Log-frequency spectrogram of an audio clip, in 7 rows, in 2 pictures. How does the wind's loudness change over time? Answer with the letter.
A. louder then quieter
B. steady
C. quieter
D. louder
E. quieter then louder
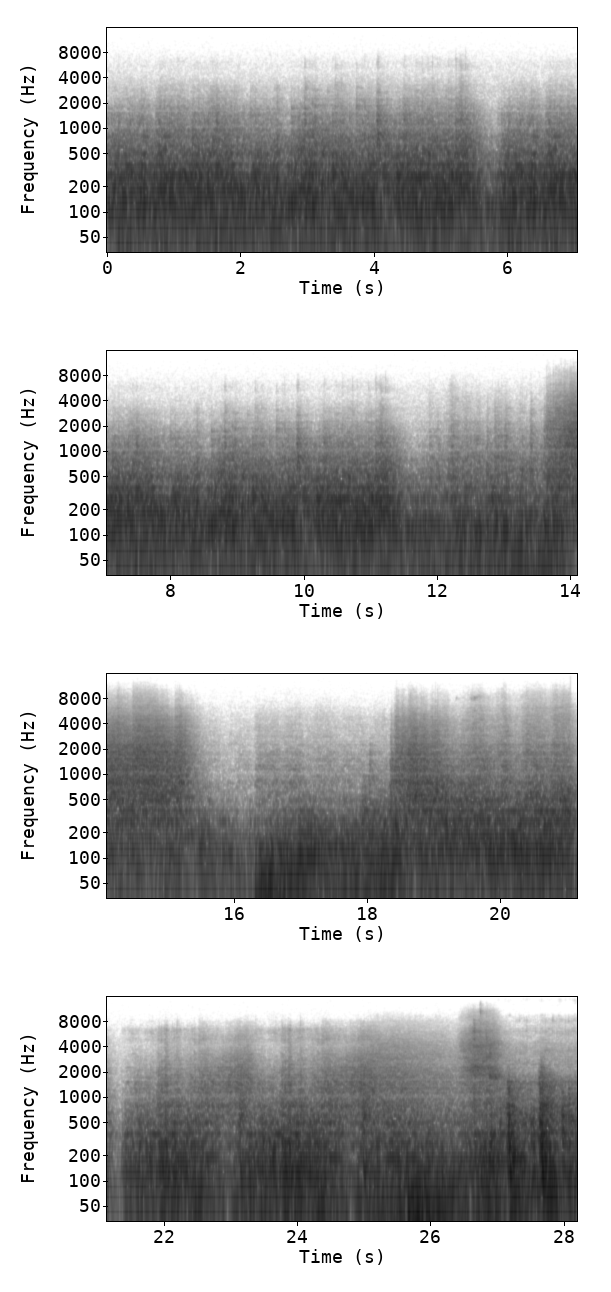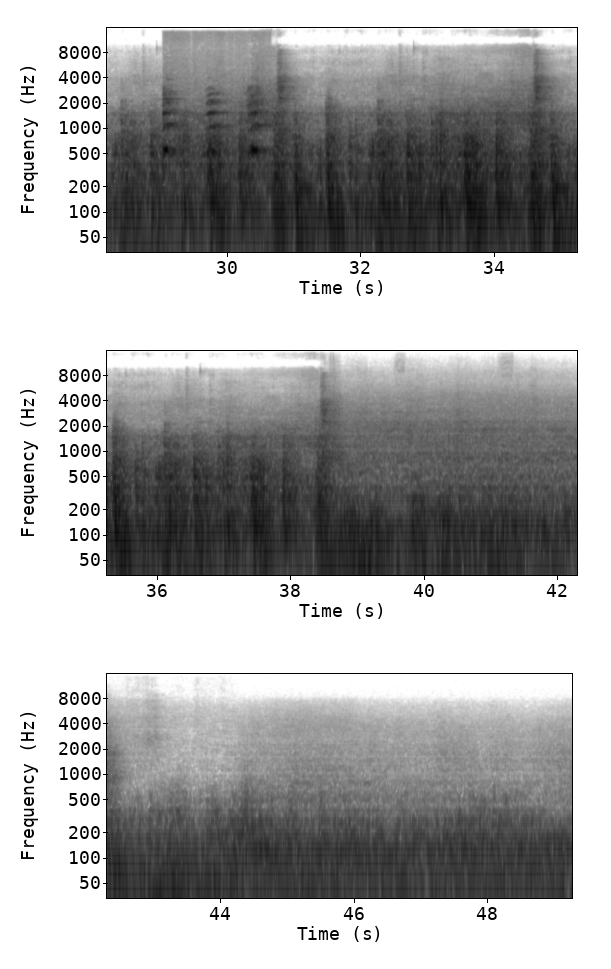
A.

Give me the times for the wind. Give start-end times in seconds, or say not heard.
0.0-49.2.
